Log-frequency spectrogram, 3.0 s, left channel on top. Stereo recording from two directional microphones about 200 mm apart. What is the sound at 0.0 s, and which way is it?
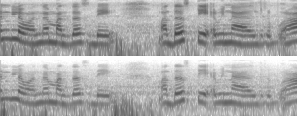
A woman's voice, 20° left (ahead or behind).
